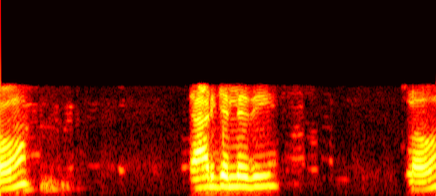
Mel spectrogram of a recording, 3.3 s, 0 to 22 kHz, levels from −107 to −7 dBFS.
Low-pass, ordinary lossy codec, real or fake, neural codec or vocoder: 3.6 kHz; none; fake; vocoder, 44.1 kHz, 128 mel bands every 256 samples, BigVGAN v2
